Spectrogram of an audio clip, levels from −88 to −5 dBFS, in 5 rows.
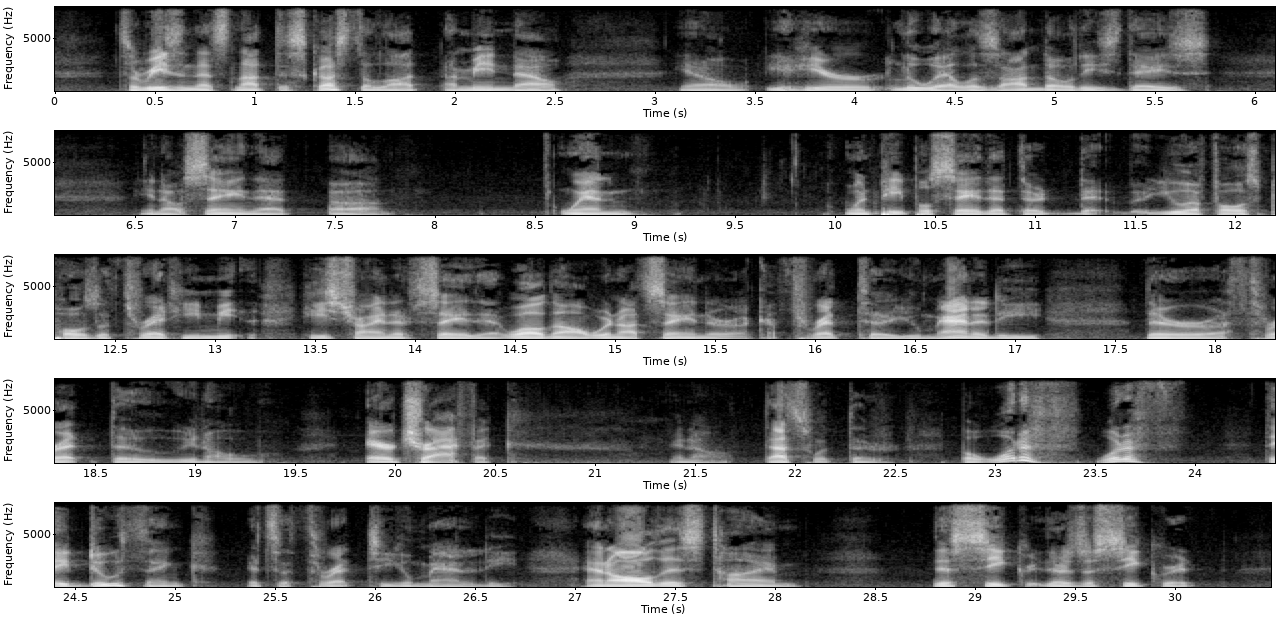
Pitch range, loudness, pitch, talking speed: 90-110 Hz, -19 LUFS, 95 Hz, 170 wpm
